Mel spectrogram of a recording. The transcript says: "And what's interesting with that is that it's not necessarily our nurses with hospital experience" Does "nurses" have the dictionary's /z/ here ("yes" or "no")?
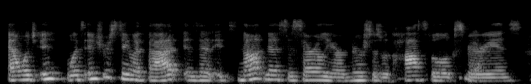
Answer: yes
